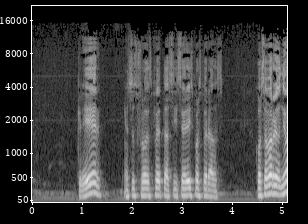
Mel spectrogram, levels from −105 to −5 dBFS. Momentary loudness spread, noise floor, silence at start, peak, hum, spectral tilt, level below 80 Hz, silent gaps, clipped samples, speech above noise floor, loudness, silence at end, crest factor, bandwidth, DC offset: 16 LU; -57 dBFS; 0.9 s; -10 dBFS; none; -4.5 dB/octave; -62 dBFS; none; under 0.1%; 31 dB; -27 LUFS; 0 s; 18 dB; 15 kHz; under 0.1%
